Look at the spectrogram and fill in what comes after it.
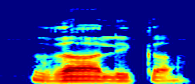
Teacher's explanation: ذال کے اوپر کھڑی زبر ہے، اسے 1 الف کے برابر کھینچیں گے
